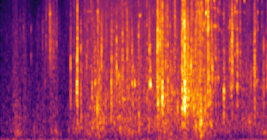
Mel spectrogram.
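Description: Soldiers moving: footsteps and the rattle and knock of carried gear, a busy run of short clicks and knocks starting about a second in.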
